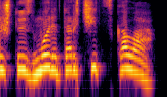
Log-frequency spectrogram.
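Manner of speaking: ordinary delivery, nothing marked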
